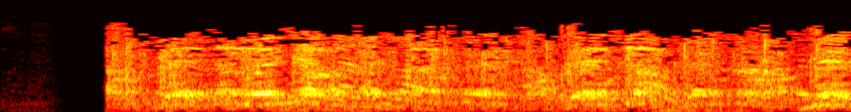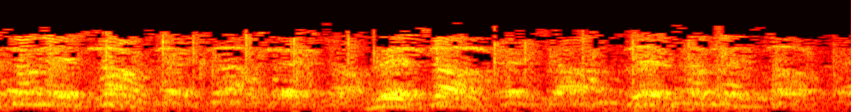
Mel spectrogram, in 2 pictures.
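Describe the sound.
A crowd sings and ululates at UDPS headquarters in Kinshasa. After a brief silence, a loud, dense chorus of voices sets in and carries on in rhythmic pulses until the end.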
